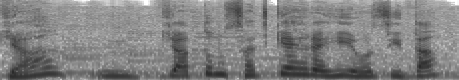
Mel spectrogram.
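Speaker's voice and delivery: hesitant, disbelieving question; touched, halting surprise; stunned husband. Acted. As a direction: ask as if unable to believe it. Husband stunned by wife's loving words.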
